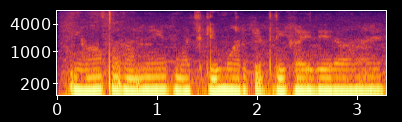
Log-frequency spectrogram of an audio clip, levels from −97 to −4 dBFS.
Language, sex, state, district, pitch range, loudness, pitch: Hindi, male, Madhya Pradesh, Dhar, 135-140 Hz, -12 LUFS, 135 Hz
